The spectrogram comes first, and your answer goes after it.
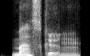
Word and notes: mascon: British English

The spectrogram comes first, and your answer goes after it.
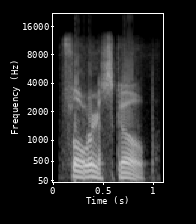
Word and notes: Fluoroscope: American English

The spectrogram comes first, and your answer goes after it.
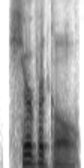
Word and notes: cervical: American English

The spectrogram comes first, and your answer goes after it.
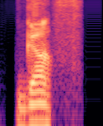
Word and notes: guff: British English

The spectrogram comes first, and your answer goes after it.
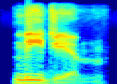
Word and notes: medium: British English

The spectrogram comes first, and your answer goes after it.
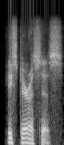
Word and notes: Hysteresis: American English

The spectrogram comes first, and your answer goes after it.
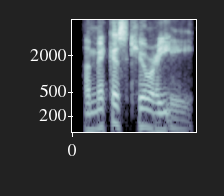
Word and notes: amicus curiae: American English

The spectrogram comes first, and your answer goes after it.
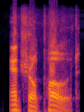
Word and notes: entrepôt: American English

